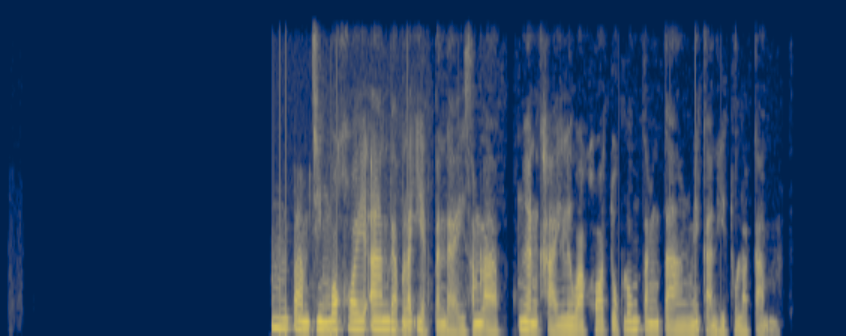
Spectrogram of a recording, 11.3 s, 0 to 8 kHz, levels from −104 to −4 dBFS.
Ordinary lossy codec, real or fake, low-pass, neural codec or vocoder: none; real; 7.2 kHz; none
